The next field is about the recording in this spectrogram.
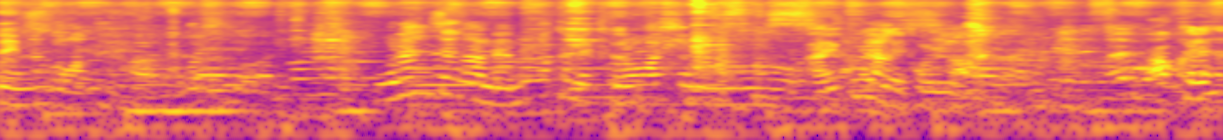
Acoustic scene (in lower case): crowded indoor space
